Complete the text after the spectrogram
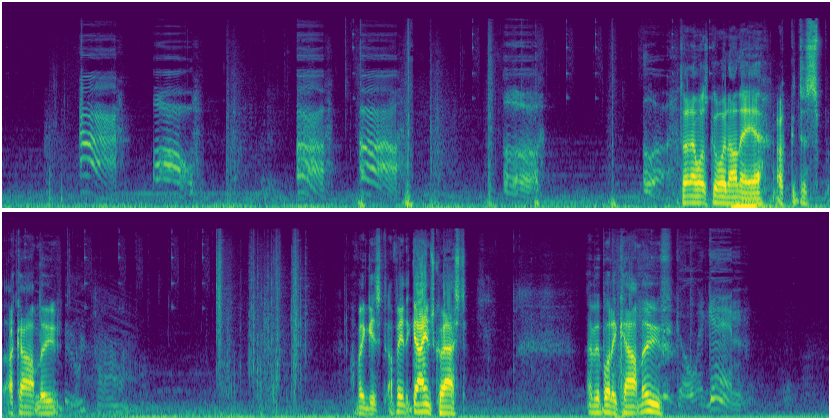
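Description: An elderly man talks with animation into a close microphone.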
